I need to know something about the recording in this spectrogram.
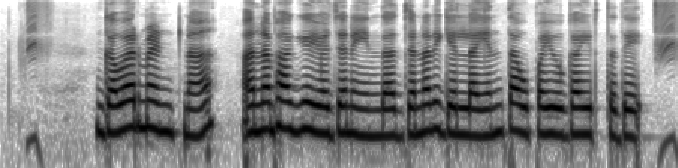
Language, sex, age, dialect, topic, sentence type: Kannada, female, 31-35, Coastal/Dakshin, banking, question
